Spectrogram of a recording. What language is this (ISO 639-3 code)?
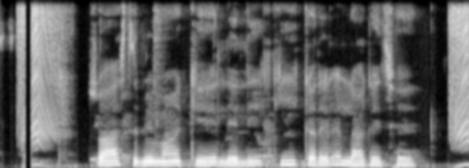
mai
